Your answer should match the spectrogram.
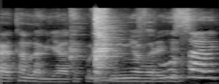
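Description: Metal kitchen utensils clattering and clinking as they are handled, with one sharp metallic clink about a second in.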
